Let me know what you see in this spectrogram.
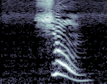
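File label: "xiong4", Mandarin Chinese, pinyin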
